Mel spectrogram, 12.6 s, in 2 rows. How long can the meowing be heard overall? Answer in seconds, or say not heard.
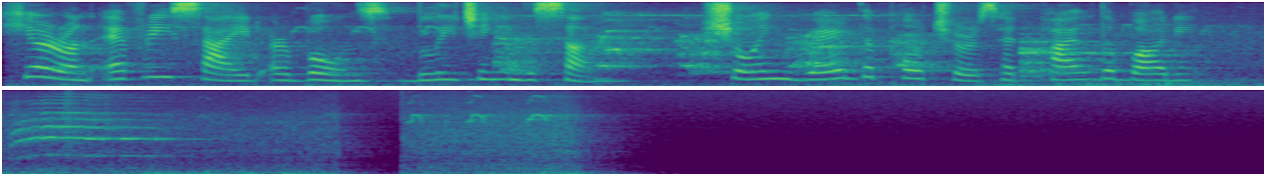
2 s.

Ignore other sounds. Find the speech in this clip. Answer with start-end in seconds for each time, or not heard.
0.0-6.0.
